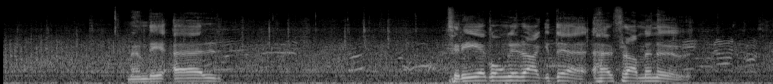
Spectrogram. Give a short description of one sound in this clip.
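Skis swish and scrape over packed snow as a group of skiers glides past.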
